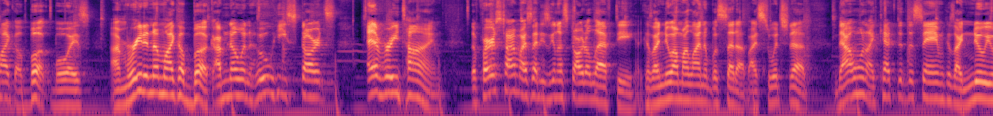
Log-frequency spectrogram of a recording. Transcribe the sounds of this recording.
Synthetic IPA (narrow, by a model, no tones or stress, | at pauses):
laɪkəbʊk̚b̥ɔɪz | ʔã̰ɪ̃mɹiɾɪ̃ŋə̃mlaɪkəbʊkãɪ̃mnoʊɪ̃ŋɦuistɑɹts | ɛvɹitʰãɪ̃m | ðɨfɜ˞stʰãɪ̃maɪsɛd̚hizɡʌnɨstɑɹɾəlɛftikʰʌzaɪnjʉhaʊmaɪlãɪ̃nʌp̚wʌz̥sɛɾʌ̰pa̰ɪswɪt͡ʃtʌp̚ | ðɨt̚wʌ̃naɪkʰɛp̚tɨt̪̚ðɨsẽɪ̃mkʌzaɪnjʉi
